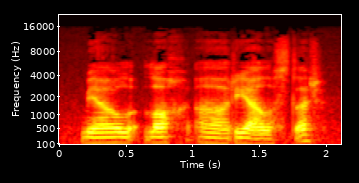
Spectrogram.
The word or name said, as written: Meall Loch Airigh Alasdair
